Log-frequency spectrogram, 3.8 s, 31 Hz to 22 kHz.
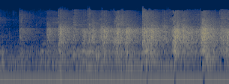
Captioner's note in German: Beifall CDU und BÜNDNIS 90/DIE GRÜNEN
